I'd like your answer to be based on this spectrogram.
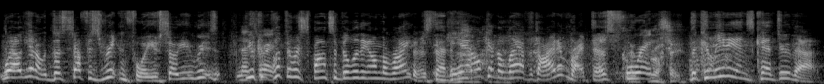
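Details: Adult woman speaking; normal voice.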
